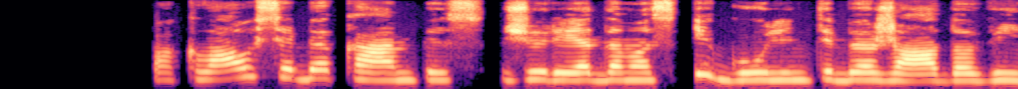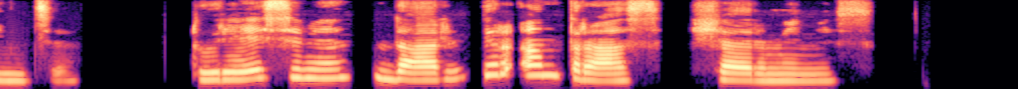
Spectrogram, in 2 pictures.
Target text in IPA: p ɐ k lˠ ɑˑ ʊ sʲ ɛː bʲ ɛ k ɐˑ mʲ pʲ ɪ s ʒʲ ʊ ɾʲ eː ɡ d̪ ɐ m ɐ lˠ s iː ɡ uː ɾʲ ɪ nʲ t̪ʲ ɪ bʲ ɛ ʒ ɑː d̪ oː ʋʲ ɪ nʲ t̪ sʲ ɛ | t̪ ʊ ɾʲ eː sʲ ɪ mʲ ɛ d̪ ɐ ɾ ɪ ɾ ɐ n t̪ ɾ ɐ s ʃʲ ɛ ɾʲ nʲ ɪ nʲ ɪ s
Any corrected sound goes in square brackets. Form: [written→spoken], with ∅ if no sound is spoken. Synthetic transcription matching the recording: p ɐ k lˠ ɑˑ ʊ sʲ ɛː bʲ ɛ k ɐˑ mʲ pʲ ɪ s ʒʲ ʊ ɾʲ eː [ɡ→∅] d̪ ɐ m ɐ [lˠ→∅] s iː ɡ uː [ɾʲ→lʲ] ɪ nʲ t̪ʲ ɪ bʲ ɛ ʒ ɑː d̪ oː ʋʲ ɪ nʲ t̪ sʲ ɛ | t̪ ʊ ɾʲ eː sʲ ɪ mʲ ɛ d̪ ɐ ɾ ɪ ɾ ɐ n t̪ ɾ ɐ s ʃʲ ɛ ɾʲ [nʲ→mʲ] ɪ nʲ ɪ s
